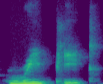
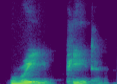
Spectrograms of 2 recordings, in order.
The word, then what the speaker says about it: repeat: Repeat, porque si fuera solamente R, si pongo así, si pusiera repeat, van a pensar que dice repeat, pero no, es repeat, ¿sí?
